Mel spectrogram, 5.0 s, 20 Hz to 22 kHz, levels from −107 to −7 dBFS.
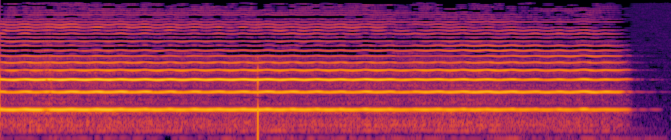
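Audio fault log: throughout: WMA compression, likely the cause of the ringing, washy character heard across the music. Quantisation noise from a transform codec with long blocks smears over tens of milliseconds, so attacks blur and a hiss rises and falls with the signal, with weaker detail thinned out. The damage is plainly audible, fitting a low rate of around 48 kbps, yet content still reaches about 20.1 kHz. Unlike steady broadband noise, this hiss follows the music and stops when it does.
1.93 s: underrun with held sample. The output buffer ran dry for about 0.73 ms, a gap that fits 32 samples, and the converter held its last value instead of dropping to zero, leaving a short flat stretch in the waveform. Essentially no audio was lost, because playback resumed where it left off, so the event is at most a faint tick rather than a sharp click. Unlike a dropout to silence, the level freezes instead of falling away, and nothing of the music goes missing.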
